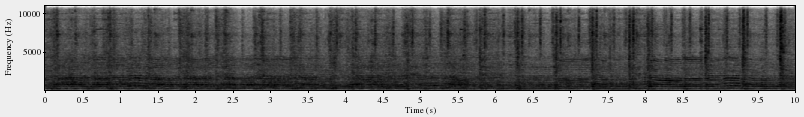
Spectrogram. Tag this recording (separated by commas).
Acoustic guitar, Strum, Guitar, Music, Plucked string instrument, Musical instrument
